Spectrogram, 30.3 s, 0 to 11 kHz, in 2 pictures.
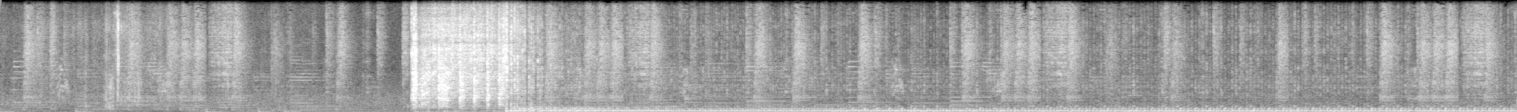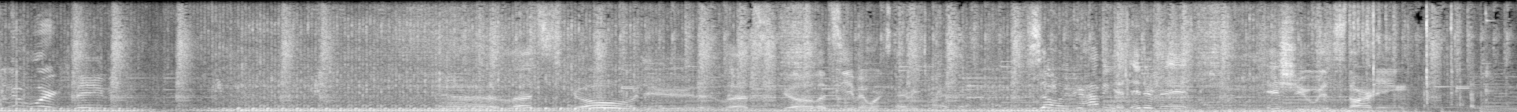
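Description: A Nissan 240SX's engine is cranked and catches about four seconds in, starting with its park switch bypassed. It then runs steadily, dips briefly near the middle, and carries on until it drops away just before the end.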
